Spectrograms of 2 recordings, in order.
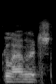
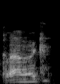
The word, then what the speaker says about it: Glavic: Just so you all know, my last name is pronounced Glavic, not Glavic.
